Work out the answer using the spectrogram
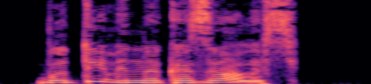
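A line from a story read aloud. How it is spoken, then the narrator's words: Angry shout. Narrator (Russian): зло крикнула Катя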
